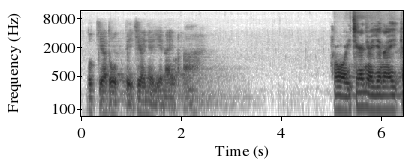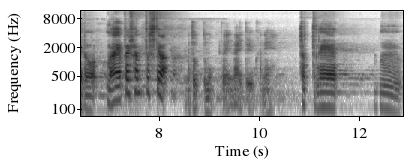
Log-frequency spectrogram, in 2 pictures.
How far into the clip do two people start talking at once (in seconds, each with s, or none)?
none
